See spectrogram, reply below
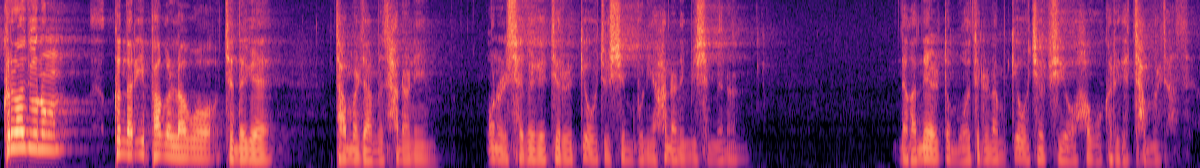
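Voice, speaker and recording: A middle-aged male pastor, preaching a sermon as personal testimony. He swings from loud exclamations to hushed, near-whispered lines. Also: on the low side, brisk, slightly rough.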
